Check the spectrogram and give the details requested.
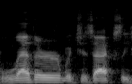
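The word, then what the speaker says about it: Läther: they were all involved in a project called leather which is actually spelled l a t h e r like lather but it's spelled it's pronounced leather it had Sleek dirt uh uh orchestral favorites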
